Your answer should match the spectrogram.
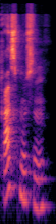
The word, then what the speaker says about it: Rasmussen: go yeah i'll try i'll just say in danish it's a rasmussen okay sound in the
